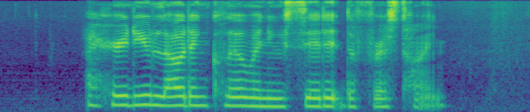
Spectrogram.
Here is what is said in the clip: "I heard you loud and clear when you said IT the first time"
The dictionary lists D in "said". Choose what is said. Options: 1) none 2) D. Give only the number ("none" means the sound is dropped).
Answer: 2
